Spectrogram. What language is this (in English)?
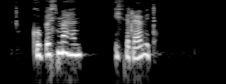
Bashkir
